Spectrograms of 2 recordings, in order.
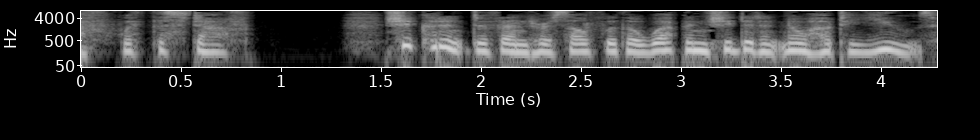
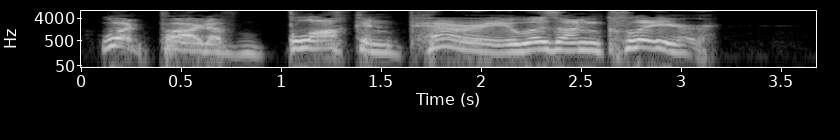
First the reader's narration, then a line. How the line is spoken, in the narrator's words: he growled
